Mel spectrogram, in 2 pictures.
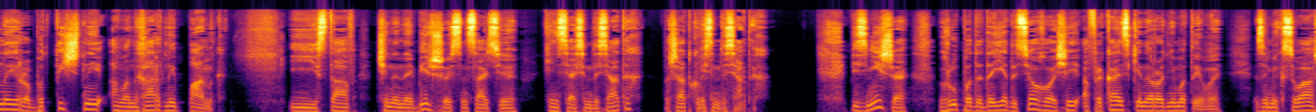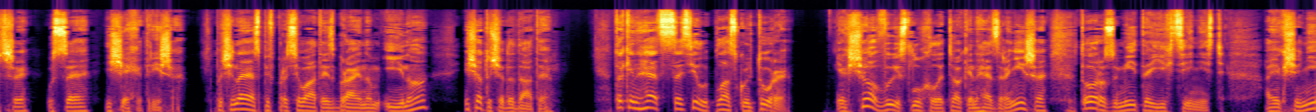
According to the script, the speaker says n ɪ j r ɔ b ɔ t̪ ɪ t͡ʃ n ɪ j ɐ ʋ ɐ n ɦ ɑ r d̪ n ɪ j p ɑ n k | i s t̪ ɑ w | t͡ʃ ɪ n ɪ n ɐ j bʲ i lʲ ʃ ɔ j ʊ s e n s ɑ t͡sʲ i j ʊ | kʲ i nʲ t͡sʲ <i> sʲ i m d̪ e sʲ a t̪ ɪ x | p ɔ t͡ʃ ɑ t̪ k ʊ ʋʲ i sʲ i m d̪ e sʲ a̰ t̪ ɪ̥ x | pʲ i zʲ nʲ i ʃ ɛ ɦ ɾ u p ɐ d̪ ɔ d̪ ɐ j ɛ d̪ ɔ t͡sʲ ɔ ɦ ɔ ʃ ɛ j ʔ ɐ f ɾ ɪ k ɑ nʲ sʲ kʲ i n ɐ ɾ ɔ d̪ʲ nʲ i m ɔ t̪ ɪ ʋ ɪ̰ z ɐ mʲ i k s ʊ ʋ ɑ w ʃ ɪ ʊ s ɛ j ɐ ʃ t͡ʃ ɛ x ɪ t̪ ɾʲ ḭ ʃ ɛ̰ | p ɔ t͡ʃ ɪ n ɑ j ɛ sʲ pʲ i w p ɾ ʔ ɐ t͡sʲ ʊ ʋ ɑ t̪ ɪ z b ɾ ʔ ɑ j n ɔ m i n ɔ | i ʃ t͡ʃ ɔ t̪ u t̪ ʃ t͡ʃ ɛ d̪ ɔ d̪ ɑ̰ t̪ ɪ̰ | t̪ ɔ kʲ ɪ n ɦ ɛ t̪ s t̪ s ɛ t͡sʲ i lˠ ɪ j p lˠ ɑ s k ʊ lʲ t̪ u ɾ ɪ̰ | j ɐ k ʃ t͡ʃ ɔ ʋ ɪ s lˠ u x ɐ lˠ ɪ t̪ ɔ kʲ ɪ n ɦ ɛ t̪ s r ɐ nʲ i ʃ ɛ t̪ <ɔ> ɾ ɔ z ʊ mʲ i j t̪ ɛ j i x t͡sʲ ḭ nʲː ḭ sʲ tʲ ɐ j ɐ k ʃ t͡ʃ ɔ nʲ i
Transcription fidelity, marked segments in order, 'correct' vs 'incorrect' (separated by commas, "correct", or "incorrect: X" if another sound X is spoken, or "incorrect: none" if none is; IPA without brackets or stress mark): incorrect: a, correct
